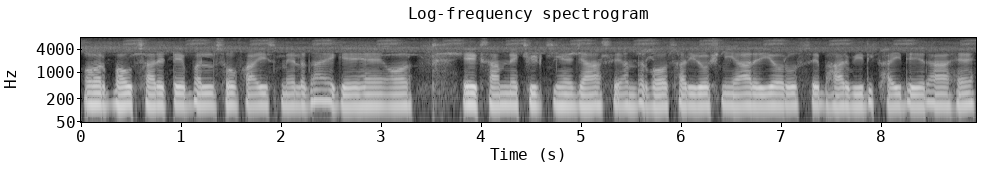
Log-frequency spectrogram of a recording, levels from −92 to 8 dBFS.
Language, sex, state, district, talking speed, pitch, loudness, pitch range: Hindi, male, Himachal Pradesh, Shimla, 205 wpm, 135 Hz, -18 LUFS, 130-135 Hz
